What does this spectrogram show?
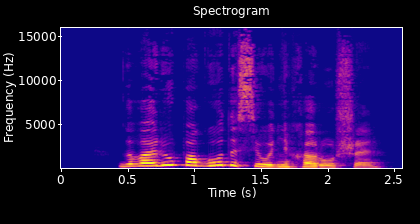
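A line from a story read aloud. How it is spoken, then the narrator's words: Cheerful chuckle. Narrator (Russian): весело хмыкнул Егор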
